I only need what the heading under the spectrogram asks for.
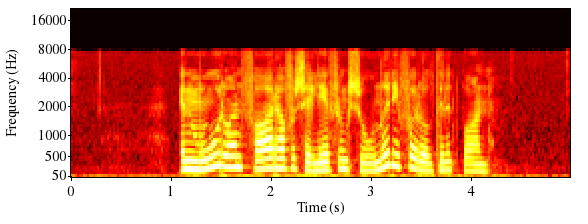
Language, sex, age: Norwegian, female, 25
